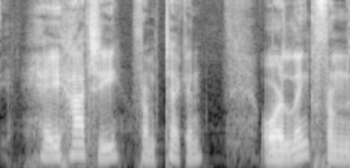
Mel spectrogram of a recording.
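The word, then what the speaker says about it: Heihachi: has used characters like he Hachi hey hey it says he I know but that's just how it's spelled all right hey Hachi from Tekken or Link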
